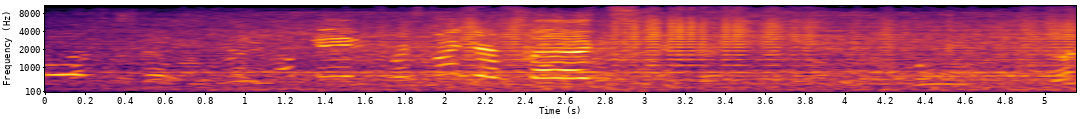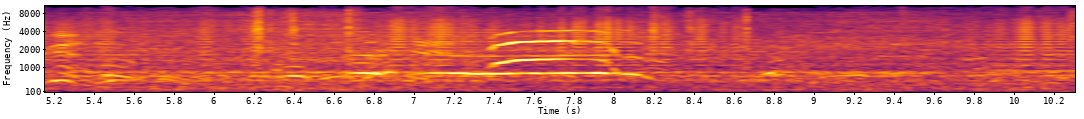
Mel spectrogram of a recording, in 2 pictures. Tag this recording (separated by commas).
Speech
